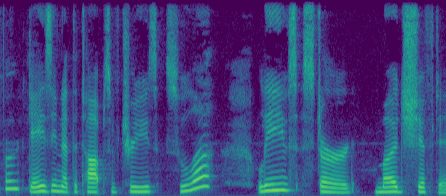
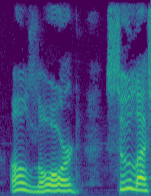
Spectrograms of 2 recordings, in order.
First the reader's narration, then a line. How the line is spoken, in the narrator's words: she cried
